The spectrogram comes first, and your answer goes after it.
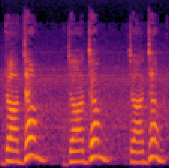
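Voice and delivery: "da-dum" three times, weak DA, rising stressed DUM; heartbeat rhythm. Shown as a demonstration. Teacher imitating a heartbeat for rising meter, "da-dum" stressed on DUM. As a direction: beat out "da-dum" like a pulse, weight on each DUM. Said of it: "Like the pattern of the heartbeat".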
